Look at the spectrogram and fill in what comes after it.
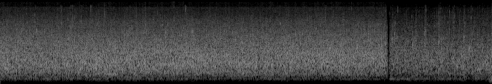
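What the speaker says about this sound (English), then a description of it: "Look over the beautiful little creek." Small creek beside the Alamo Steakhouse in Gatlinburg, Tennessee, rushing steadily under a covered walkway, a continuous broadband water hiss that stays close and even, with no one talking.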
